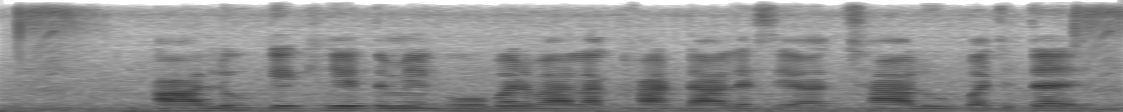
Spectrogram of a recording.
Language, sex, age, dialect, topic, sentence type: Magahi, female, 18-24, Central/Standard, agriculture, question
